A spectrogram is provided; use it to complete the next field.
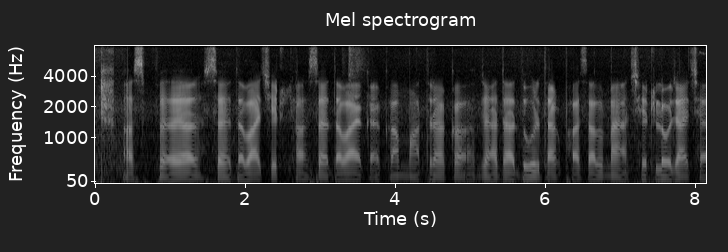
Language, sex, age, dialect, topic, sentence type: Maithili, male, 60-100, Angika, agriculture, statement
